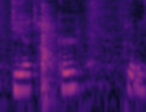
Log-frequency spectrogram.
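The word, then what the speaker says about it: Diya Thakur: Dia talker. Do you want me to spell that?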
